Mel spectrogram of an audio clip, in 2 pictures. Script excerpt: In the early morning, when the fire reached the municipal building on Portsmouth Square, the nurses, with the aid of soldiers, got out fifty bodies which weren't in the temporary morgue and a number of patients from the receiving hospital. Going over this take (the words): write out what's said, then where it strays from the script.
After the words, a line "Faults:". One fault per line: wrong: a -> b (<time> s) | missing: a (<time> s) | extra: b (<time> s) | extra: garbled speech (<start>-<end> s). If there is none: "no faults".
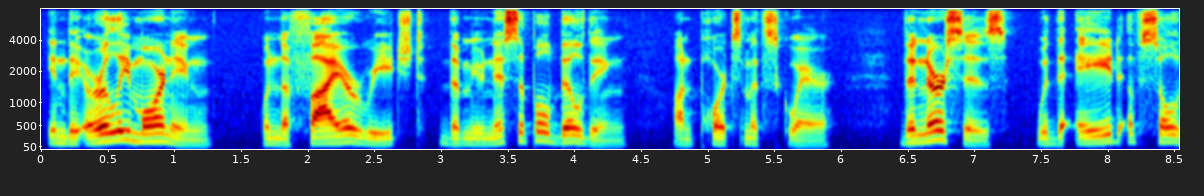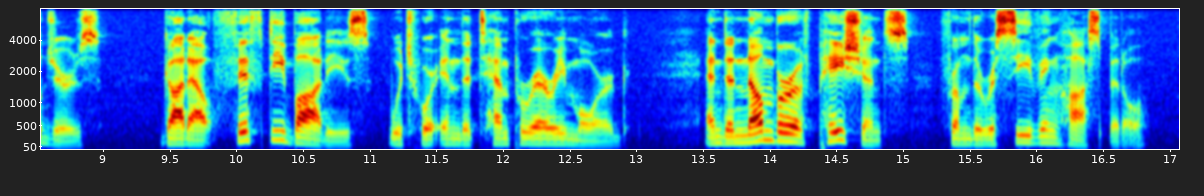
In the early morning, when the fire reached the municipal building on Portsmouth Square, the nurses, with the aid of soldiers, got out fifty bodies which were in the temporary morgue and a number of patients from the receiving hospital.
Faults:
wrong: weren't -> were (11.4 s)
